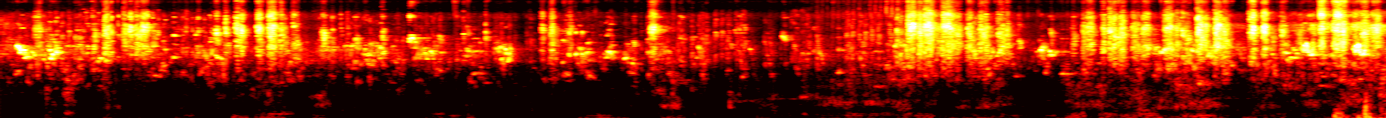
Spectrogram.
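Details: Budgerigars eating grass chatter in irregular high chirps and squawky warbles, a quieter stretch giving way to a louder dense burst near the end.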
